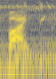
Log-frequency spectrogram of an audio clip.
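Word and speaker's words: wyd: got their name from an Afrikaans word for why that's pronounced fight a little misunderstanding and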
